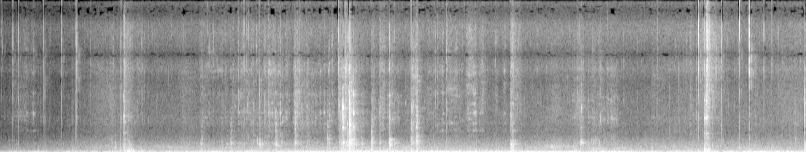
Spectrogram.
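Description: A young campfire of paper and thin wooden kindling crackling, with scattered sharp snaps and pops over a steady low rumble. It builds up from quiet over the first couple of seconds.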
